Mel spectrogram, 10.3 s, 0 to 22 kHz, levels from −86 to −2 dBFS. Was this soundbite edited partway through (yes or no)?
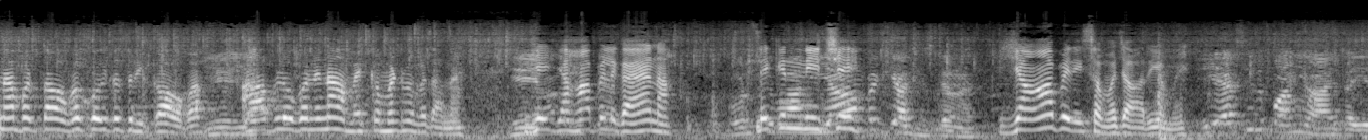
no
